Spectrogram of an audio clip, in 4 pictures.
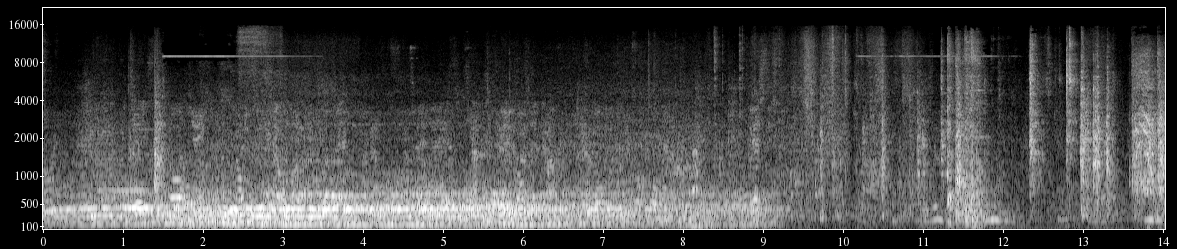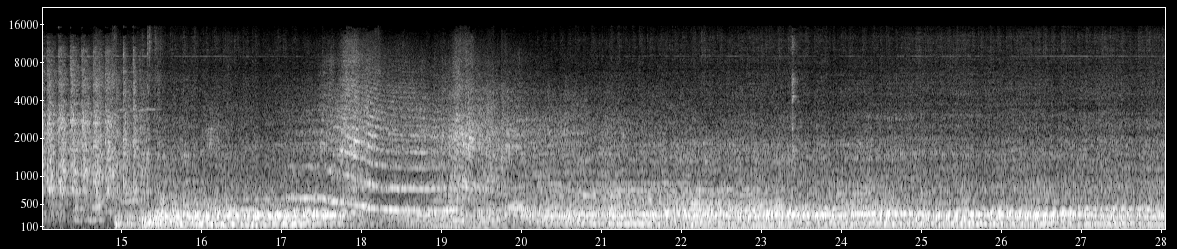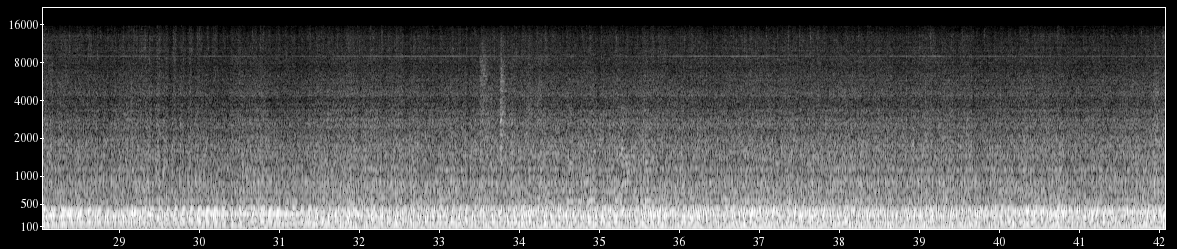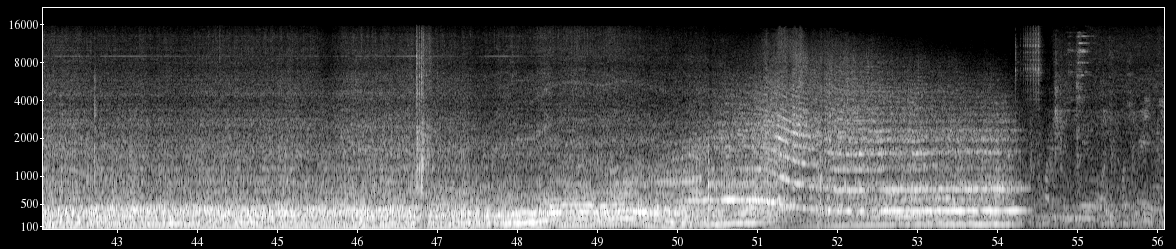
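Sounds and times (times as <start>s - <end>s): motorcycle engine starting and idling: 12.8s - 52.6s.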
